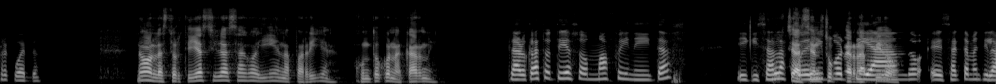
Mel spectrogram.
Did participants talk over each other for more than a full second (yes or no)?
yes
